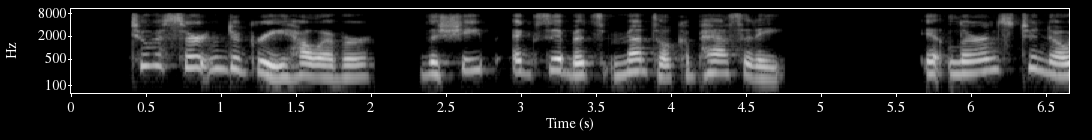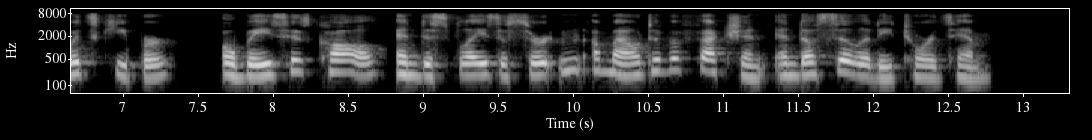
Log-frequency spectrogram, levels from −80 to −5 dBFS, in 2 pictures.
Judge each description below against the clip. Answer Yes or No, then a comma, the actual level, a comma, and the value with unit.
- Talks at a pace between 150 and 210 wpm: No, slow, 135 wpm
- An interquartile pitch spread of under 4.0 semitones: No, average, 4.9 semitones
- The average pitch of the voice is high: Yes, high, 200 Hz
